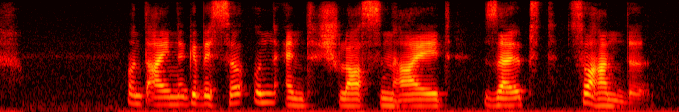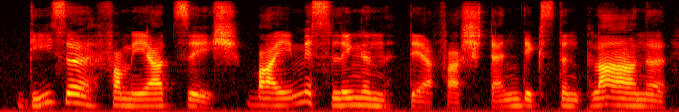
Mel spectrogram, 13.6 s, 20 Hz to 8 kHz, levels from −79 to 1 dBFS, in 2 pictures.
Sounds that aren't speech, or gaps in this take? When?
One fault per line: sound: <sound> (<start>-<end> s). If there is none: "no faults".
no faults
